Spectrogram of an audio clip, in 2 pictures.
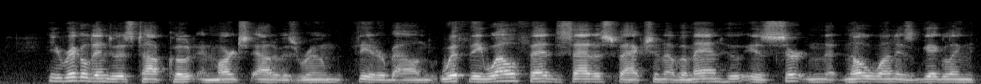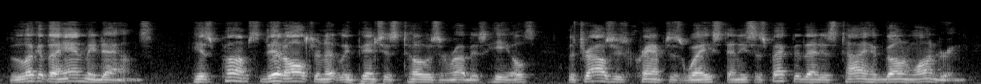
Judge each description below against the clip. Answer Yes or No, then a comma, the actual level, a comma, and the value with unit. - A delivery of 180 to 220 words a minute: Yes, average, 185 wpm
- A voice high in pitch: No, low, 120 Hz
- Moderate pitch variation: Yes, average, 3.1 semitones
